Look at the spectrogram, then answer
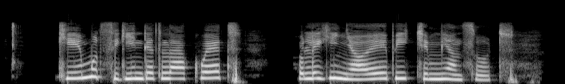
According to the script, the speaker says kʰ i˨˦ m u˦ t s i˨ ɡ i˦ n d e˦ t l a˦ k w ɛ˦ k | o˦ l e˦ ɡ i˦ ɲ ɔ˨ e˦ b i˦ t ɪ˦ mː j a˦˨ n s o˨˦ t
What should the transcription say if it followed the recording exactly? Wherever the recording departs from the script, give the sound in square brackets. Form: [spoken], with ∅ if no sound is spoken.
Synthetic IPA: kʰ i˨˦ m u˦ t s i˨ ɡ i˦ n d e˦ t l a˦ k w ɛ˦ [t] | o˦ l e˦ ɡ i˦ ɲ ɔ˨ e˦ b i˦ [t͡ʃ] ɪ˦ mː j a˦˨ n s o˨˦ t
